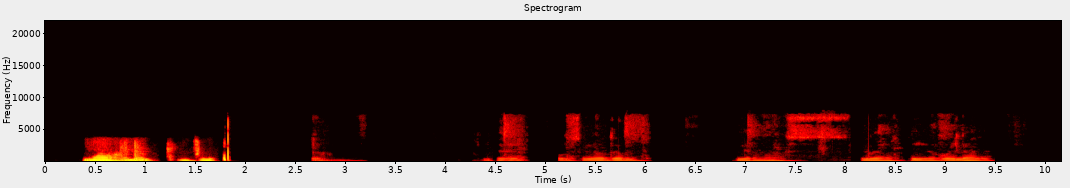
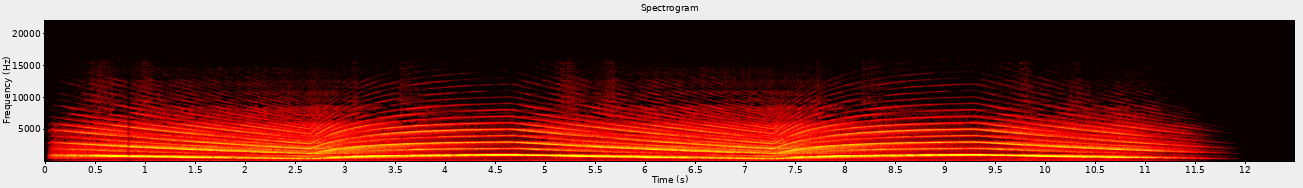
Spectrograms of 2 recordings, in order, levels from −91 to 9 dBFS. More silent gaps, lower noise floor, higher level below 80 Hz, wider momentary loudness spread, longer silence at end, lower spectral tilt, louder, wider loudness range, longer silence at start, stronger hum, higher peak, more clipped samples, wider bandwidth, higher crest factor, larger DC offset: first, 1.98-2.14 s, 2.40-2.63 s, 3.27-3.46 s, 3.52-3.87 s, 3.99-4.04 s, 4.21-4.27 s, 6.23-6.40 s, 6.59-6.80 s vs none; about the same, -57 dBFS vs -55 dBFS; first, -48 dBFS vs -54 dBFS; first, 27 LU vs 10 LU; second, 0.8 s vs 1.1 s; first, -7.5 dB/octave vs -0.5 dB/octave; second, -21 LUFS vs -15 LUFS; first, 23 LU vs 3 LU; first, 0.4 s vs 0.05 s; neither; about the same, -2 dBFS vs -2 dBFS; neither; second, 7.6 kHz vs 9.6 kHz; first, 26 dB vs 14 dB; neither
